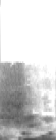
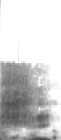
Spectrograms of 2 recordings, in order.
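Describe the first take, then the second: First: The word is said with a flat tone. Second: The word is said with the second tone. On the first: "which is the flat tone, the first tone" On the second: "the second tone is a "xi.""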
